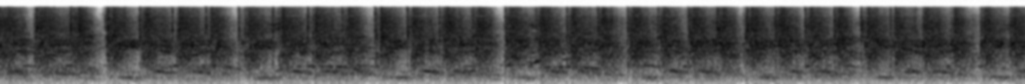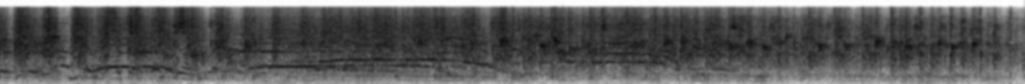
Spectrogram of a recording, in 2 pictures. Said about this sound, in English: Okay, let's all do it with an organized hand clap. Let's go. Si se puede. Si se puede. Si se puede.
